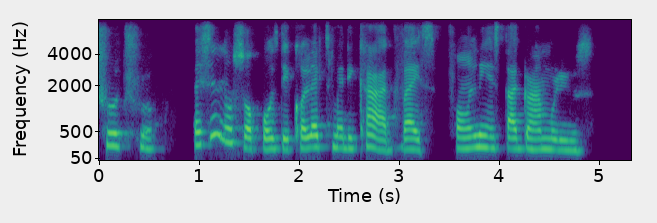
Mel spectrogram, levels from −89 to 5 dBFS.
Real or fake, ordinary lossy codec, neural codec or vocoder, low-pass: fake; Opus, 32 kbps; codec, 16 kHz, 2 kbps, X-Codec, HuBERT features, trained on balanced general audio; 7.2 kHz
